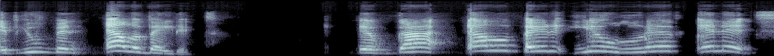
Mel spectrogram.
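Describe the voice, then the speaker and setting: With a high pitch and a bright, sharp tone, a woman uses a raised, projected voice, an animated tone and lively intonation, speaking at a fairly slow pace with long, frequent pauses. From US, urban housing projects. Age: 30s. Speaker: motivational podcast host. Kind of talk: motivational talk.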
